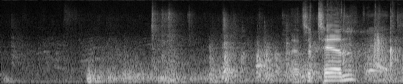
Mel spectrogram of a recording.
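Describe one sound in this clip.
Pins clatter as a bowling ball strikes them.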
